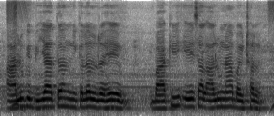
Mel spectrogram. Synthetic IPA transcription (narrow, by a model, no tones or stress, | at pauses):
alukebijat̪ənikləlɾəɦe | bakiesalalunabəjʈʰəl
